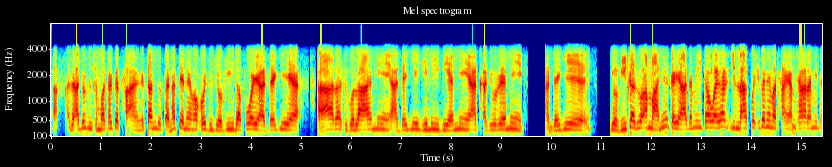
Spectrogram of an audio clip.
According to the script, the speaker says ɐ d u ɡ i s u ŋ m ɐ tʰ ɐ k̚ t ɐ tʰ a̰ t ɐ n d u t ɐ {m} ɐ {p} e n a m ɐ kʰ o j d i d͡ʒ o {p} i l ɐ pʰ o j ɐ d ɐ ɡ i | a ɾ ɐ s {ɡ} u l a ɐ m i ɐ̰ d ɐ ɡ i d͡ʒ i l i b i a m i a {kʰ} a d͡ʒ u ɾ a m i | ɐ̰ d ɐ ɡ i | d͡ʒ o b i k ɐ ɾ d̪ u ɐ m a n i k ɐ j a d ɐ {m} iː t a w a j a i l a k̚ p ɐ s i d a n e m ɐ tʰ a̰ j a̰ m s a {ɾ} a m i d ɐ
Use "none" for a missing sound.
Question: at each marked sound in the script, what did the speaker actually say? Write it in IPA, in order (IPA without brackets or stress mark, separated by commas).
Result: n, t, b, ɡ, kʰ, m, ɾ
